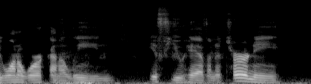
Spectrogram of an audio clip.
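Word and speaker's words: lien: l i en but it's pronounced lean just like you lean on a desk or you lean on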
